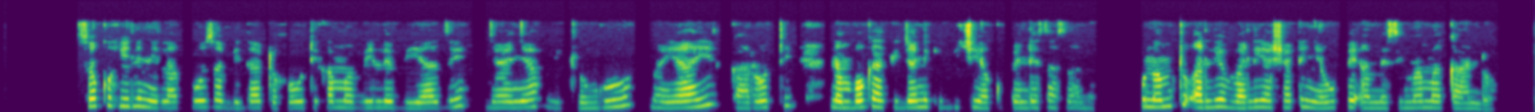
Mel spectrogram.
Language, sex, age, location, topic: Swahili, female, 25-35, Nairobi, government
